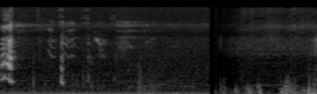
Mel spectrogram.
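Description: A woman's short laugh right at the start, with a smaller laugh-like burst about half a second in, then only low background noise; the sound drops out briefly near the end.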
